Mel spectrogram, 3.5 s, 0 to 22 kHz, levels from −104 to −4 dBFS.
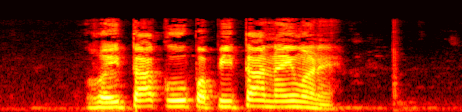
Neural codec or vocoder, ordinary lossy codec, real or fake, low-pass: none; Opus, 64 kbps; real; 10.8 kHz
